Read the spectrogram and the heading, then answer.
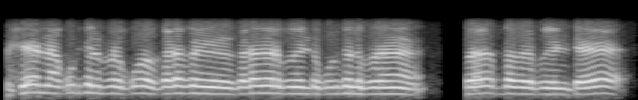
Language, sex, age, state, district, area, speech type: Tamil, male, 60+, Tamil Nadu, Nagapattinam, rural, conversation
